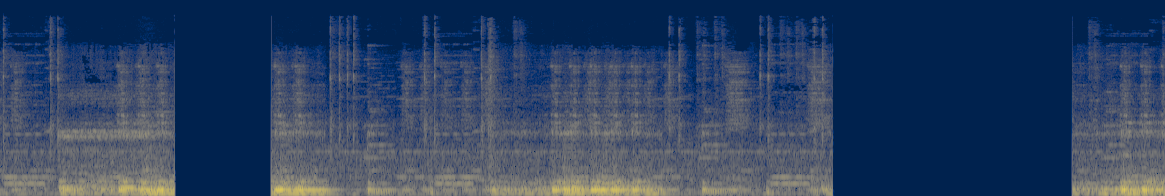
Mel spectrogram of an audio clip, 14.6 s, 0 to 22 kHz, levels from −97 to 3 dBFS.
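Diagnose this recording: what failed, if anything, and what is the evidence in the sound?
Playback failed twice with a rebuffering stall: the player exhausted its downloaded audio and halted until more data arrived. The sound drops to silence at 2.18 s and resumes at 3.40 s, adding 1.2 s, then stops again from 10.41 s to 13.41 s, adding 3.0 s. Unlike a network dropout or packet loss, the audio picks up exactly where it left off, with nothing skipped or concealed. Only time is inserted.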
